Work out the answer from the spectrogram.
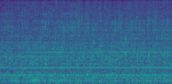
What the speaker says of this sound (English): This is the water that's coming out of the loop that we're pushing the brine in behind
